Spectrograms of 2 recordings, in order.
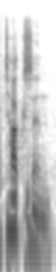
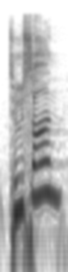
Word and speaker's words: Tucson: gonna love it it's a hyundai tuxen you mean tucson she goes tucson is that how you say it i'm like yeah she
